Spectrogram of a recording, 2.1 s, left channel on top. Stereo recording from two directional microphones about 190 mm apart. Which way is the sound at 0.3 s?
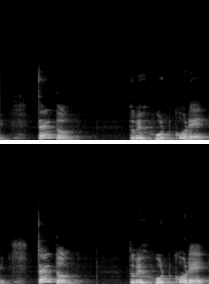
30° right (ahead or behind).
